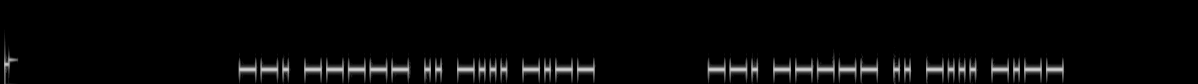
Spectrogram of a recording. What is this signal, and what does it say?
Morse code, heard as a keyed tone, about 21 wpm, 700 Hz. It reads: G0IBY G0IBY
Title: DXCC-100 Call Signs - 5 Characters - Repeated 2x - 22wpm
